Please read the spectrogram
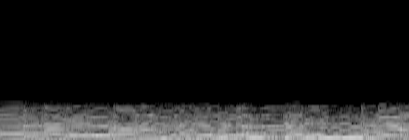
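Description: Electric guitar with distortion playing a single-note legato phrase in B harmonic minor, the notes changing quickly. A longer held note in the middle wavers slightly in pitch from small whammy-bar dips of about a quarter tone.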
